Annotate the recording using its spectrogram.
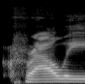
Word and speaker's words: Crowley: Okay, so Dagger says Crowley is pronounced like crow, but Ozzy says it the other way, so it will stay that way.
